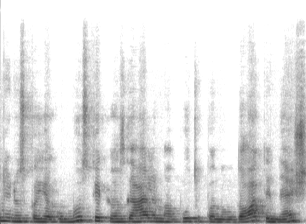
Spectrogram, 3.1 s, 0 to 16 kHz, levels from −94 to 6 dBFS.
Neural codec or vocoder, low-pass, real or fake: codec, 44.1 kHz, 7.8 kbps, DAC; 14.4 kHz; fake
